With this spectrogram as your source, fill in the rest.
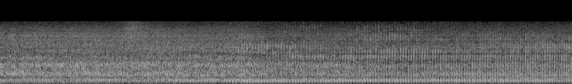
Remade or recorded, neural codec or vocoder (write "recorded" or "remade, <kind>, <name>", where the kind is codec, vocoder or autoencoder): recorded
